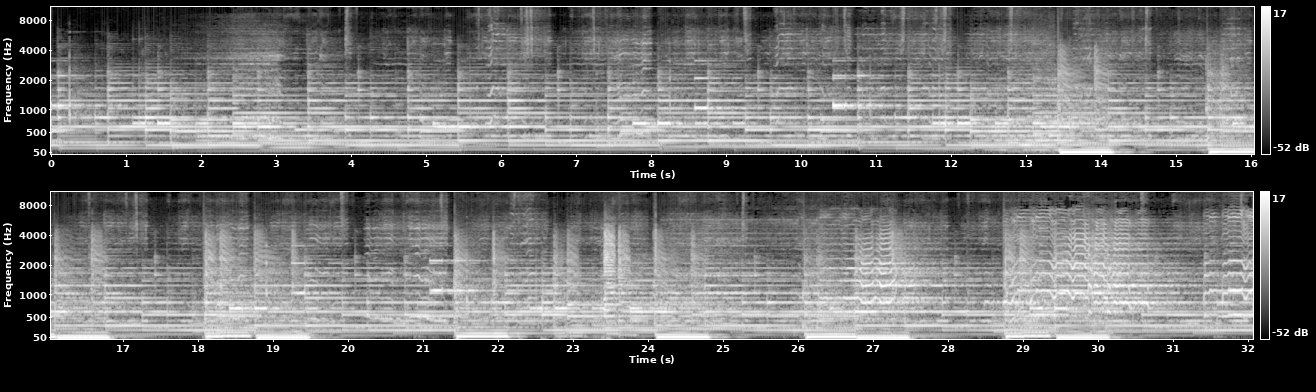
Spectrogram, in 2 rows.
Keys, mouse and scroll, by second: 0.3 click, 1.4 shift+a, 10.5-11.0 scroll up 2, 11.0 middle click, 11.7 shift+a, 17.2-17.9 drag, 18.7-20.6 drag, 21.3 click, 24.6 click, 25.3 click, 30.6-31.9 drag.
